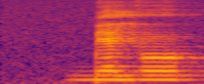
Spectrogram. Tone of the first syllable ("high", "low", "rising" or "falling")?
high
